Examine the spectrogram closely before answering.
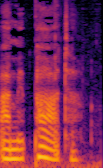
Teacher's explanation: the word amepata has four syllables, a, me, pa, ta, and the stress falls on pa. The penultimate one, amepata. · Term: stressed syllable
